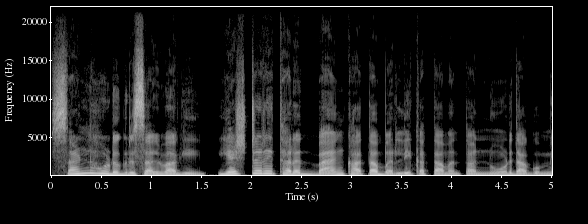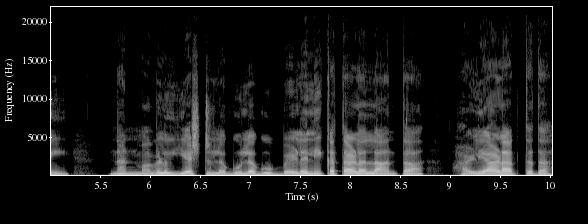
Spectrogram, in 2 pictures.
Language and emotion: Kannada, sad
